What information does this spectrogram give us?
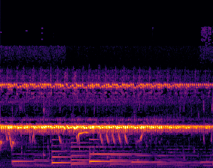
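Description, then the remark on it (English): A steady, high-pitched insect drone of a cicada chorus at night on the banks of Sugarloaf fills the scene, continuous and fairly loud, with scattered chirps and soft sustained tones beneath it. No one speaks. “Lady Cicada?”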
